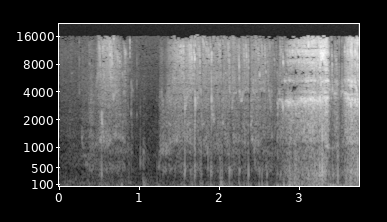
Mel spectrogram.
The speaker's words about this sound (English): And then I want you to purse your lips, open it just a little bit, and suck some air over the water like this. Like this.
